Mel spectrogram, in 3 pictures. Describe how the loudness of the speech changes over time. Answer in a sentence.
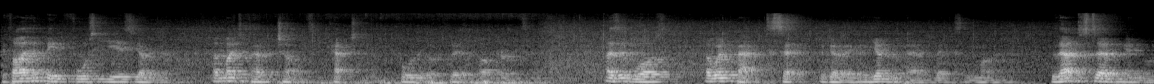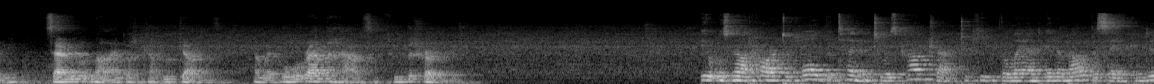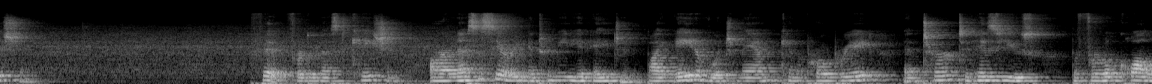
The loudness of the speech stays about the same.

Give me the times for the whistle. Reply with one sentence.
The whistle can't be heard in this clip.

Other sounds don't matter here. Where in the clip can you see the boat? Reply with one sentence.
You can't hear the boat here.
